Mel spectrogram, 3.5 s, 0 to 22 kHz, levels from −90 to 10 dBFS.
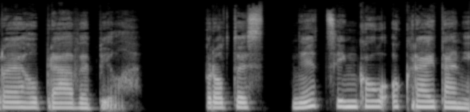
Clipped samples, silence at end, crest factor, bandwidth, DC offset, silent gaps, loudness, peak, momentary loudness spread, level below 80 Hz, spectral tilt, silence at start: under 0.1%; 0 s; 16 dB; 17.5 kHz; under 0.1%; 1.12-1.55 s, 2.05-2.19 s; -18 LUFS; 0 dBFS; 10 LU; -60 dBFS; -5.5 dB/octave; 0 s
